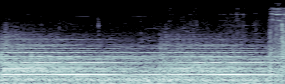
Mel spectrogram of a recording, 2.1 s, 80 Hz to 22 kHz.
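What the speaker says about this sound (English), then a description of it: "the bell ring, because it had just turned 8 p.m." A bell tolls at 8 p.m. in the video game The Elder Scrolls IV: Oblivion, a sustained ringing tone that lingers softly over low background ambience.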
